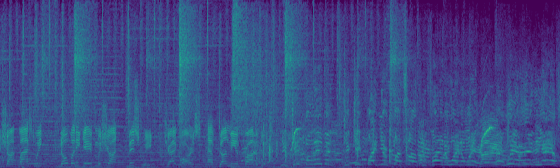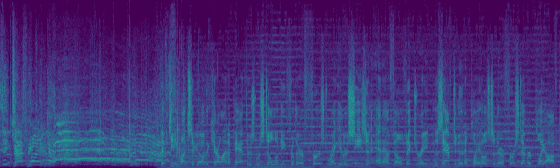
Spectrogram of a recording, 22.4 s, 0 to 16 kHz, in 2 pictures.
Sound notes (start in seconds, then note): 11.8 cheering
